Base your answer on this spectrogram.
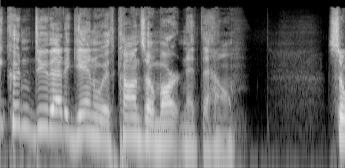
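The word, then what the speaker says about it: Cuonzo: Last year, it was Quanzo Martin. Conzo Martin, excuse me. Got to say his name right.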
